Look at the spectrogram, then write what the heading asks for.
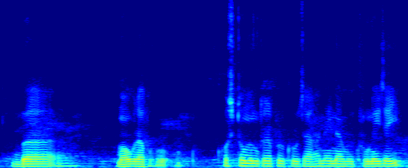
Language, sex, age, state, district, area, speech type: Bodo, male, 30-45, Assam, Kokrajhar, rural, spontaneous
